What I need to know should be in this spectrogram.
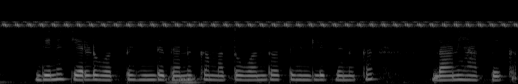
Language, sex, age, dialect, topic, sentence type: Kannada, female, 25-30, Dharwad Kannada, agriculture, statement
